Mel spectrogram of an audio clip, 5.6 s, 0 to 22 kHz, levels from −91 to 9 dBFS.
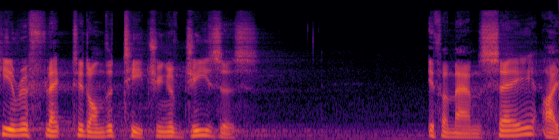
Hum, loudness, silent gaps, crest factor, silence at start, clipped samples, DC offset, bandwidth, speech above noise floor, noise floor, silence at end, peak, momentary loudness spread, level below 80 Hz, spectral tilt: none; -27 LUFS; none; 24 dB; 0 s; under 0.1%; under 0.1%; 16 kHz; 30 dB; -57 dBFS; 0 s; -6 dBFS; 9 LU; -60 dBFS; -4 dB/octave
